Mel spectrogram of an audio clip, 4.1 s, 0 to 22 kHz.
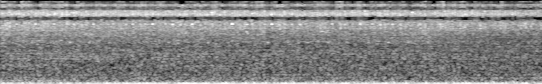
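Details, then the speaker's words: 2013 Chevy Caprice PPV with a 6.0L V8, just revived: a low, steady idle rumble with an even beat and no ticks, knocks or stumbles. It idles smoothly and normally. "i don't smell anything untoward in the exhaust i don't hear any weird noises or bumps or knocks ladies and gentlemen that car is running it's idling"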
